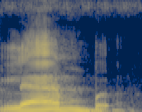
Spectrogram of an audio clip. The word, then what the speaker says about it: lamb: L-A-M-B, not lamb, lamb. Here B is silent. We should not pronounce B here.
